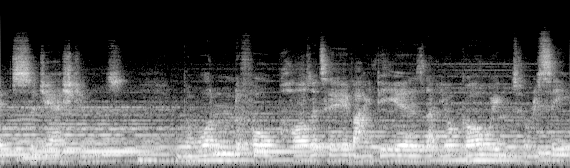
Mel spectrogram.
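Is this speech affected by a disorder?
No.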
